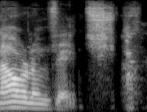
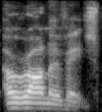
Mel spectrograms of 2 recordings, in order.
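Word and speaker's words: Aaronovitch: cell and written by Ben aronovich um no sorry Ben aranovich my apologies because I've just recently remembered out to pronounce him so over on a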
